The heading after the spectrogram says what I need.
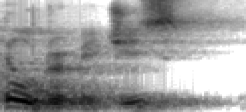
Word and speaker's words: pilgrimage: influence of french so a word like pilgrimages which is the modern english word pilgrimages but in middle english the g is soft so it's more pilgrimage which is much more like you would say it in france uh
